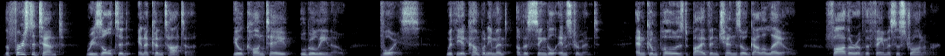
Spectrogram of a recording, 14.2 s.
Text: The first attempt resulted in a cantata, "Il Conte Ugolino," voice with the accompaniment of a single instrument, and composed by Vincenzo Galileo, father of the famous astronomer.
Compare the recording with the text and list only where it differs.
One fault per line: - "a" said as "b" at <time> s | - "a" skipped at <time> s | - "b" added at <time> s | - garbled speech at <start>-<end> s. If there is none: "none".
none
